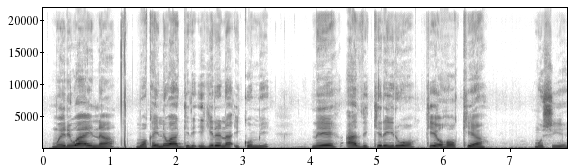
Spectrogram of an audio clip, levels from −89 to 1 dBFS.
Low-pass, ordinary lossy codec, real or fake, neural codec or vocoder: none; none; fake; vocoder, 44.1 kHz, 128 mel bands every 512 samples, BigVGAN v2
